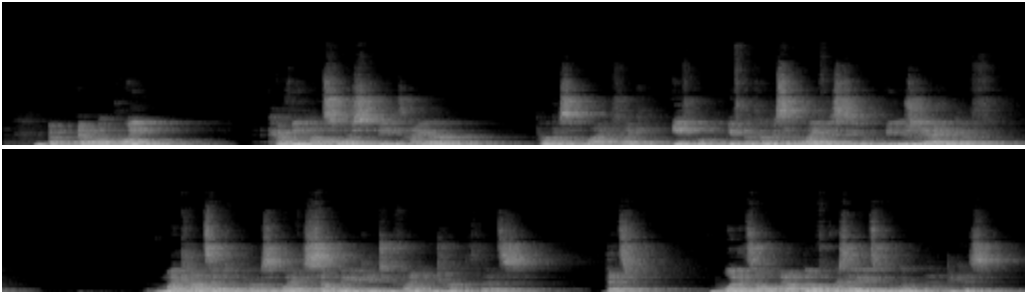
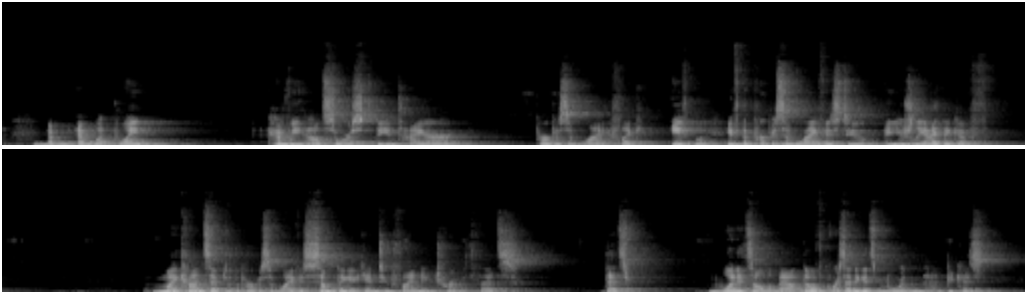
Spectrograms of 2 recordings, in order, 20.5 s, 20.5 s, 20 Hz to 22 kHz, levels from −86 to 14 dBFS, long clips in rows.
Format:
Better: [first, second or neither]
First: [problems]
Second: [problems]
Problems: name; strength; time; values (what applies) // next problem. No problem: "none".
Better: second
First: room echo; strong; dies away in 1.2 s // off-mic speech; far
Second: room echo; slight; dies away in 0.8 s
